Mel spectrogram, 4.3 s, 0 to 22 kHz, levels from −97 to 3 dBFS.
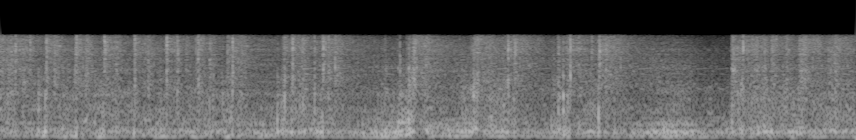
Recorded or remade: remade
